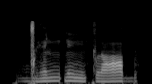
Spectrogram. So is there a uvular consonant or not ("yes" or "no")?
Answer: no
